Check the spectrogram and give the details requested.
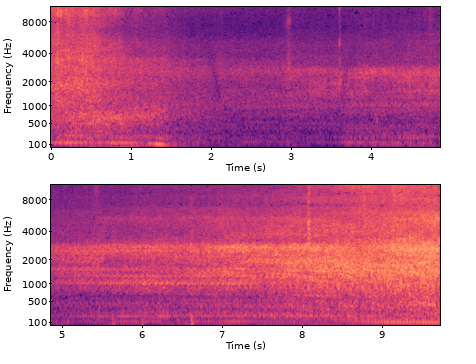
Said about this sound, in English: Noisy traffic this morning.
